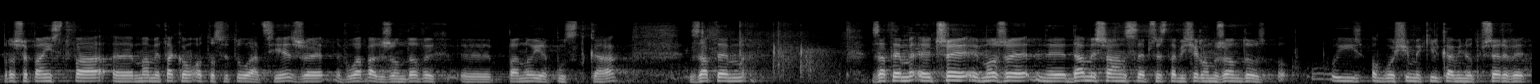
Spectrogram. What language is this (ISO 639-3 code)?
pol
